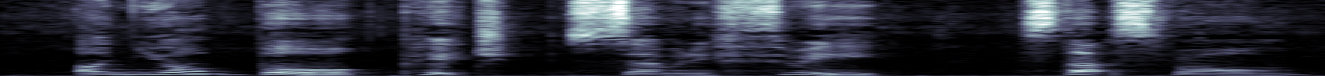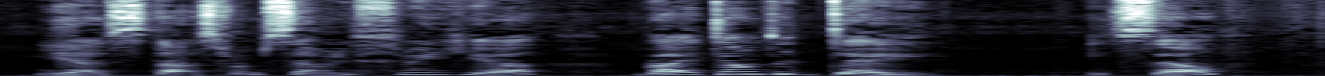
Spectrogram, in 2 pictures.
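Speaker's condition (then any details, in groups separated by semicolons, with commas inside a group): No condition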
